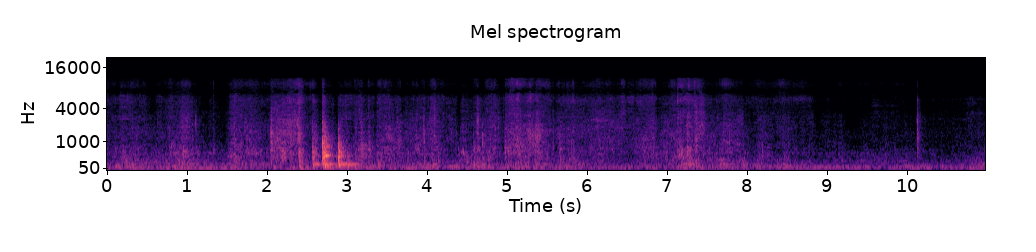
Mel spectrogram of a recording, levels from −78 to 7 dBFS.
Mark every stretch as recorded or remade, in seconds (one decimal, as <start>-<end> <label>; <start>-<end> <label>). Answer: 0.0-1.2 recorded; 1.2-4.5 remade; 4.5-11.0 recorded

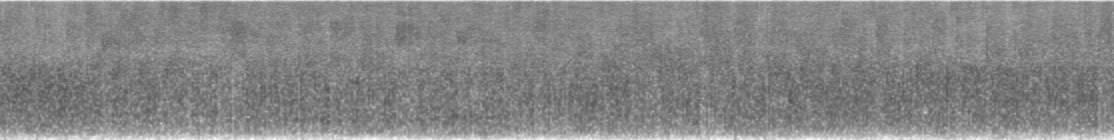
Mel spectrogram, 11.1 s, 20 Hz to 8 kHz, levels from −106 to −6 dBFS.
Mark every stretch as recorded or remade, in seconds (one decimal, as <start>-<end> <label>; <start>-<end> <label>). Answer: 0.0-3.5 recorded; 3.5-6.6 remade; 6.6-7.8 recorded; 7.8-8.4 remade; 8.4-11.1 recorded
